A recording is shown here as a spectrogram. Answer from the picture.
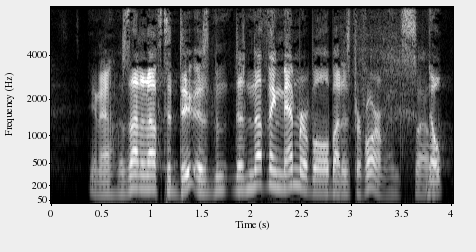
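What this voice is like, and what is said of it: Usual voice. Nothing is said of it.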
